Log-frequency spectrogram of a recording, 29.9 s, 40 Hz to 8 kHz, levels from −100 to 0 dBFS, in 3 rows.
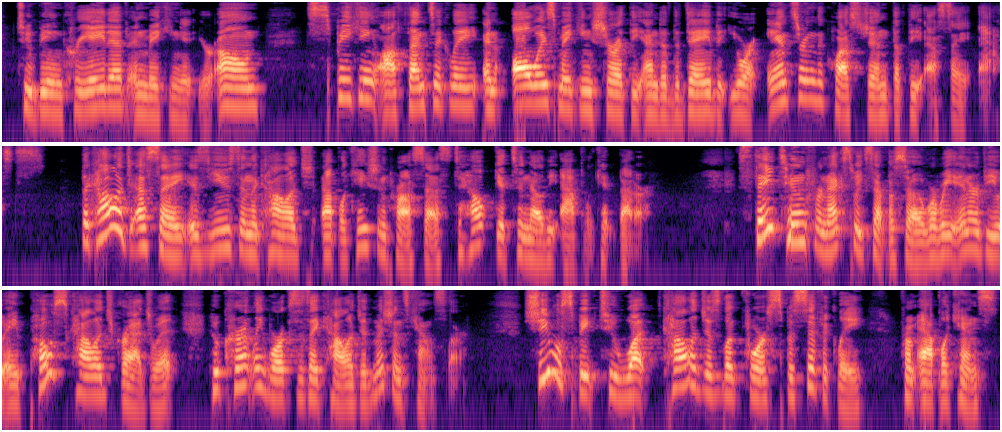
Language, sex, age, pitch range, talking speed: English, male, 30-49, 135-190 Hz, 160 wpm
